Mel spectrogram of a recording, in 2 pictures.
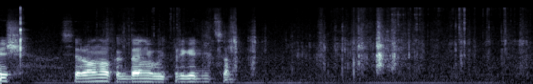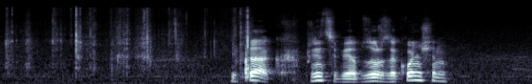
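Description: Small plastic and metal parts click and rattle as hands handle them.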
